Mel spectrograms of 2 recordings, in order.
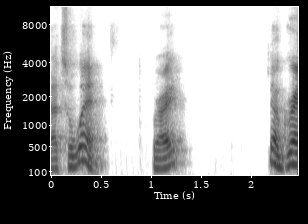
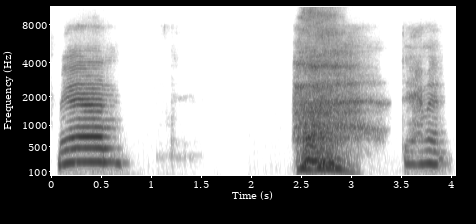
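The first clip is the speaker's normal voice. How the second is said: frustrated groan; 3 semitones higher, much slower than usual. Retold or imitated. Coach re-enacting his look at project statistics, frustrated. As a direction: let out an exasperated sigh, acting out the letdown. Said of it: "why am I getting all emotional about that".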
